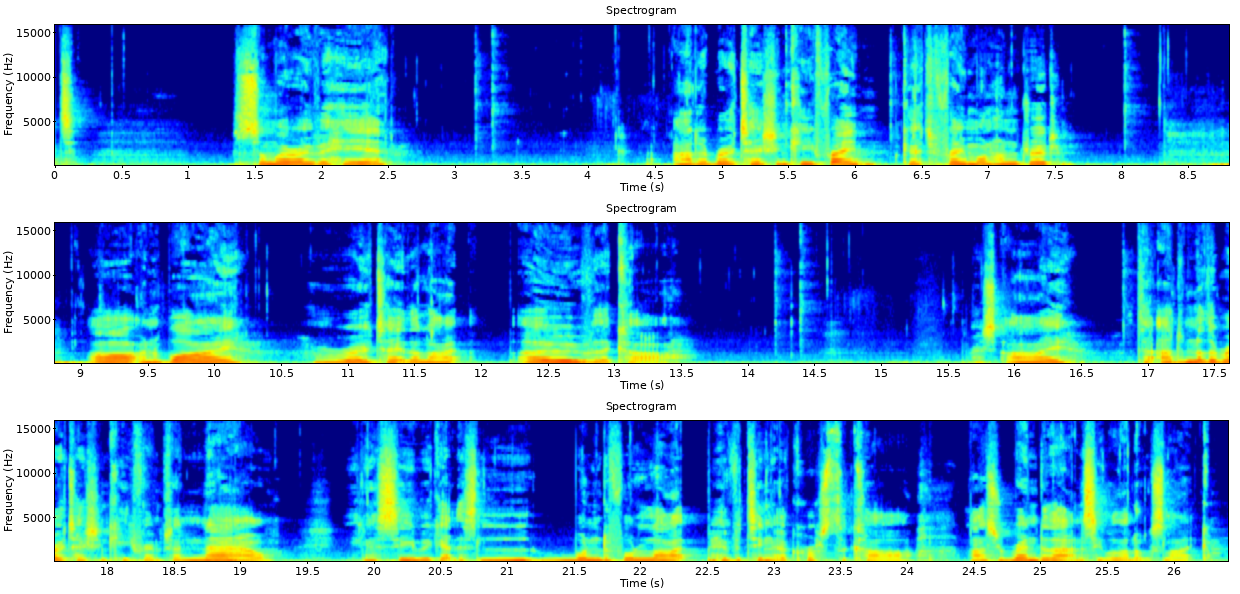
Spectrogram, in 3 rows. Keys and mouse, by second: 4.6 i, 6.2-8.0 drag, 9.1 r, 9.4 y, 15.6 i, 18.2-21.2 drag, 21.2-26.4 middle drag.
